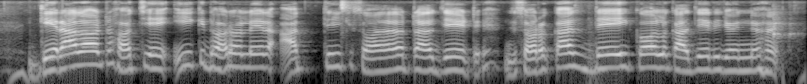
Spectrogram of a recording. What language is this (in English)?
Bangla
